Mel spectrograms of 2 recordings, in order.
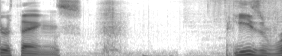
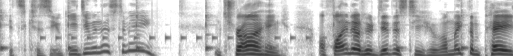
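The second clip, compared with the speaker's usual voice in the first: desperate pleading; 8 semitones higher, 5 dB louder than usual. Acted. Voicing player character to ghost.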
